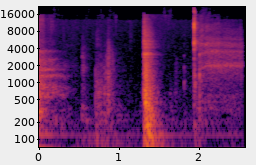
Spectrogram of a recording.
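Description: A door swings shut with a solid thud, followed a moment later by a sharper click as it latches. No one speaks.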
